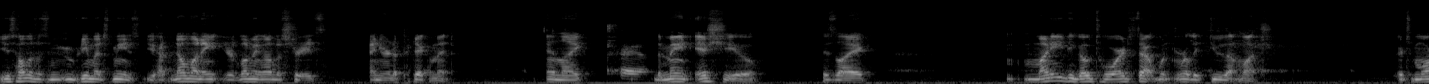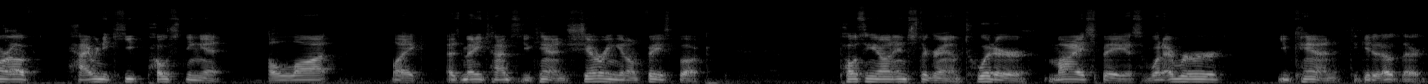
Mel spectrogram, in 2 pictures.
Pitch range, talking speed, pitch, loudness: 80-130 Hz, 150 wpm, 115 Hz, -35 LUFS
